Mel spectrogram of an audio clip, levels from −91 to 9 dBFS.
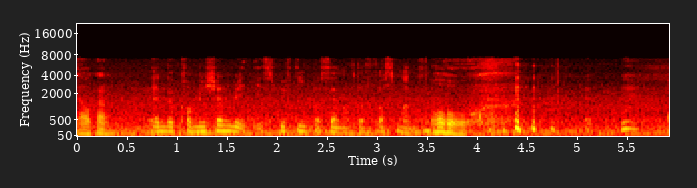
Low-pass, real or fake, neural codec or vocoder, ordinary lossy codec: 7.2 kHz; real; none; none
